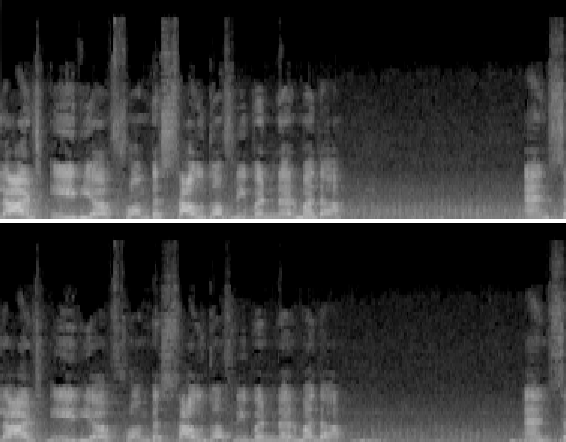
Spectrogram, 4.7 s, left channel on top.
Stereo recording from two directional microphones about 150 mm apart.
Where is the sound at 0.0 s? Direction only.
35° left (ahead or behind).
